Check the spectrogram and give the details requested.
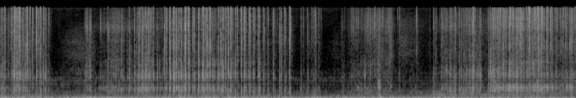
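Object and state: Sequin-covered notebook being scratched.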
